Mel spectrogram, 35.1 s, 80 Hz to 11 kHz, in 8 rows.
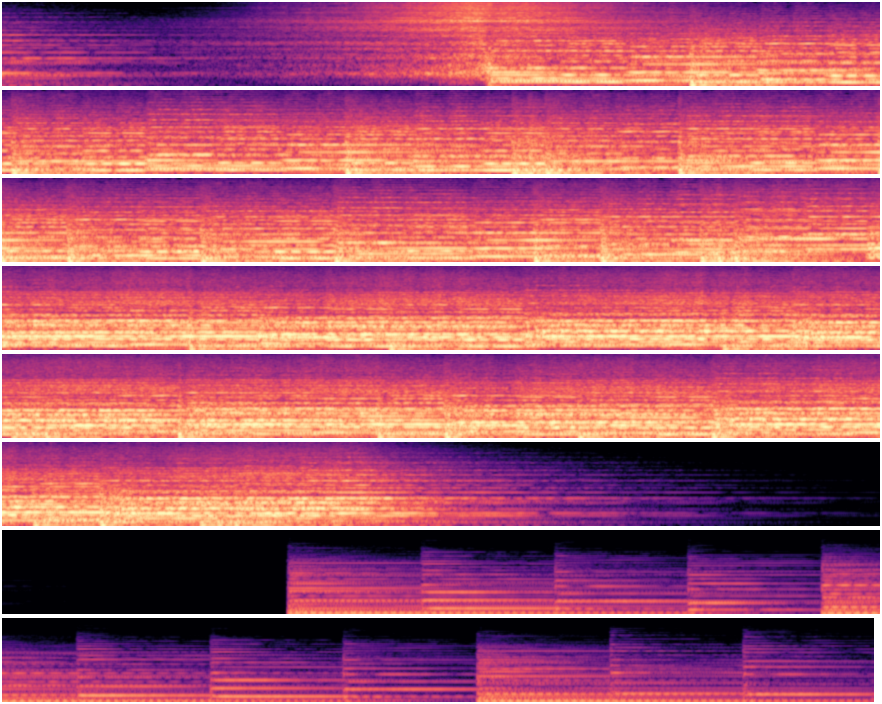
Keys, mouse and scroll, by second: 1.3 click, 3.1 v, 4.8 shift+click, 10.8 shift+click, 15.6 alt+scroll down 1, 16.3-17.4 scroll down 1, 19.5 alt+scroll down 1, 19.8 alt+scroll up 2, 21.8 shift+click, 27.6 Return, 30.6 alt+scroll up 1, 31.4-32.4 scroll up 1, 32.8 shift+click.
